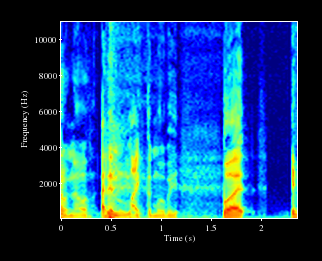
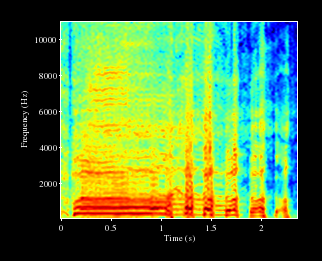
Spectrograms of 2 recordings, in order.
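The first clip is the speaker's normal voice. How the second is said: loud high whooping oh; crowd shout; 10 dB louder than usual. Retold or imitated. Everyone at the party reacting to the burn, loud whoop. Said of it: "And everyone goes".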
